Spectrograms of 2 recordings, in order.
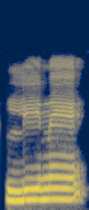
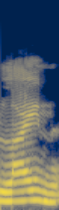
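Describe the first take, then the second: First: The vowel sounds like 'ee', with a final 'e'. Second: The vowel sounds like 'eye', with no final vowel. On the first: The speaker calls it wrong. "अक्सर जो शुरू से English को पढ़ते हैं इसको पढ़ेंगे लीने ... ऐसे नहीं रीड करना है" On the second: The speaker calls it right. "I N E का उच्चारण आइन करते हैं"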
